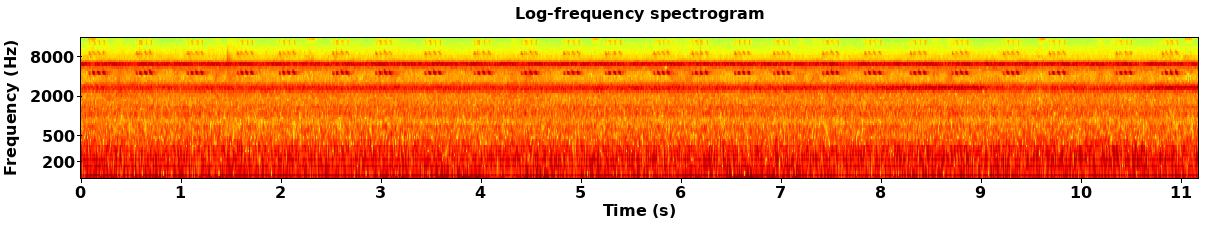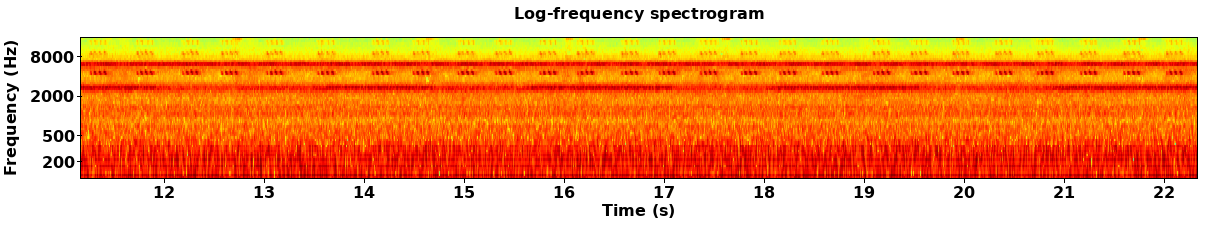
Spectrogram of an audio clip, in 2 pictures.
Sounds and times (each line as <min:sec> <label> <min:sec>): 0:00.0 nearby cricket 0:22.3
